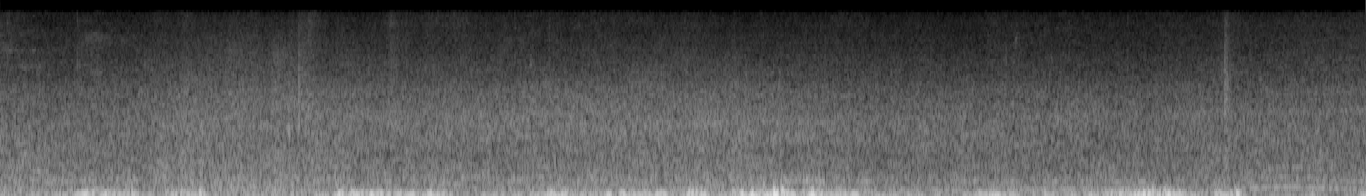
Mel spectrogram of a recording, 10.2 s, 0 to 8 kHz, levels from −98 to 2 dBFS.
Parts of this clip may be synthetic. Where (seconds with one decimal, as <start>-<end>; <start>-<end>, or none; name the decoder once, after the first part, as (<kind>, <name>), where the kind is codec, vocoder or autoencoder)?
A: 1.1-3.8 (autoencoder, DAC-VAE); 4.9-7.2; 8.6-9.3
